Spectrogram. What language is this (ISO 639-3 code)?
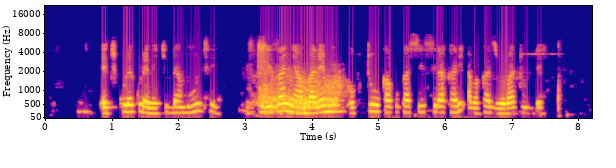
lug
